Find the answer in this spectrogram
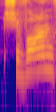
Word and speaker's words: Siobhan: But we have one that says, Siobhan says her name has been mispronounced as Siobhan, which I've seen before. Like Siobhan. They say Siobhan. See, that wouldn't happen in Ireland, though. No, must involve only when you're away. H is a V.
